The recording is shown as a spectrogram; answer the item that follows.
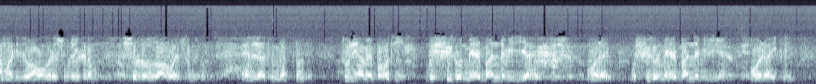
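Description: Speech: a man's voice talking, thin and narrow-band like a telephone or radio line.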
